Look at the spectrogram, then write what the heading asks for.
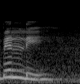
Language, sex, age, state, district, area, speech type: Hindi, female, 18-30, Madhya Pradesh, Chhindwara, urban, read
